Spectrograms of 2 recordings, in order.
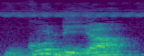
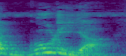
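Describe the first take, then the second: First: गुडिया with a plain retroflex d; गुडिया with ड, not ड़; wrong plain d. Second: गुड़िया with a quick flapped ड़. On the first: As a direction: say गुडिया with a hard ड. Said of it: "ये गलत होगा". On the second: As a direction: flick the tongue down in गुड़िया. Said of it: "लगा दीजिए बिंदी". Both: Shown as a demonstration.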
